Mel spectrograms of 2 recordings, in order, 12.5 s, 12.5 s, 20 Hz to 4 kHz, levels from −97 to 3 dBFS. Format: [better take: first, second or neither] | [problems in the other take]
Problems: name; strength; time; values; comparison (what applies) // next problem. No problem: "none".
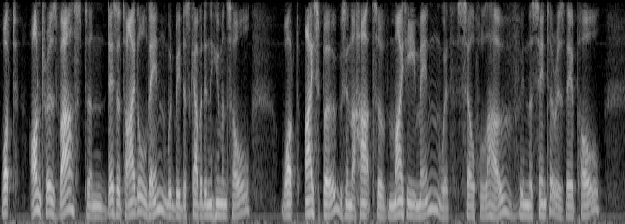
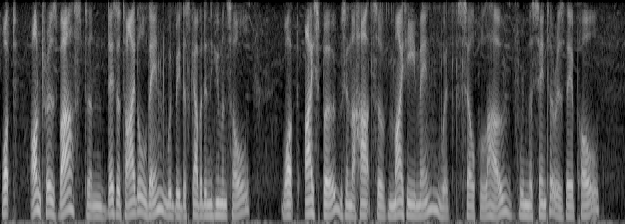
first | noise reduction (neural separator model SepFormer WHAM!)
